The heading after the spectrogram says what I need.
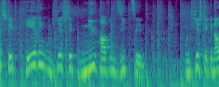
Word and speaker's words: Nyhavn: Und Niehaven. Yes, baby. Wir haben's. Und wir sind da. Niehaven, Kopenhagen. Okay, wir gehen jetzt nach Kopenhagen. Und ich denke, Nyhavn. Okay, Nyhavn wird das ausgesprochen.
